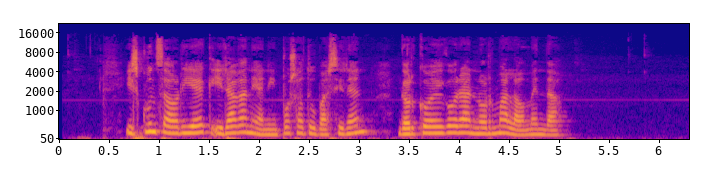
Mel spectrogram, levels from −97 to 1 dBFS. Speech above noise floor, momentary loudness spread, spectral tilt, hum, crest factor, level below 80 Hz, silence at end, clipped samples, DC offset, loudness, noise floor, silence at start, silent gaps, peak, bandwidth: 40 dB; 7 LU; -5 dB/octave; none; 16 dB; -44 dBFS; 1.15 s; under 0.1%; under 0.1%; -23 LUFS; -63 dBFS; 0.25 s; none; -8 dBFS; 14.5 kHz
